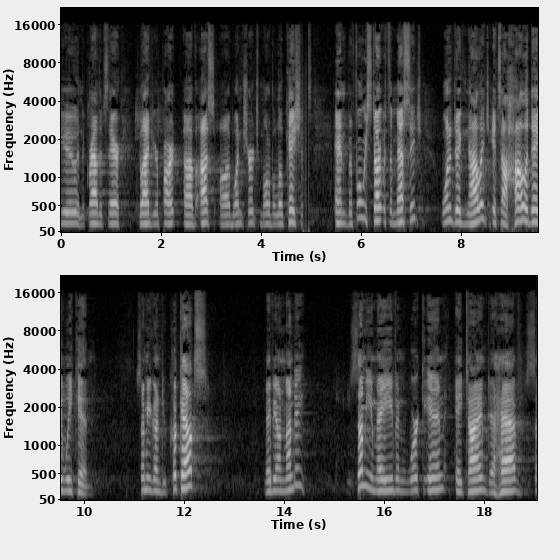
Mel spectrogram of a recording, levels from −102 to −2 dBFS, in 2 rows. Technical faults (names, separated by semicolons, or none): intermittent contact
